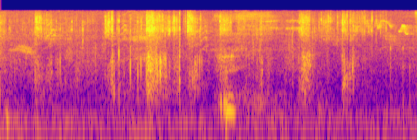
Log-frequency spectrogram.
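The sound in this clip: Footsteps of several people walking around to the back of a rundown shack, irregular scuffing and crunching steps at moderate loudness.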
